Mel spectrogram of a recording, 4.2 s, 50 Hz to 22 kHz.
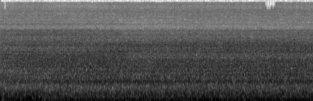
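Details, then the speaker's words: Mazda 323F V6, first start from cold after packing the battery terminals; a loud tick is noted at startup. The idle is even but set too high, adjustable via the screw; no hunting, so the earlier vacuum leak seems sorted. "the idle's high but that could be adjusted looks like the screw adjust screws down at the top um it's not hunting so looks like the vacuum leak to sorted"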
